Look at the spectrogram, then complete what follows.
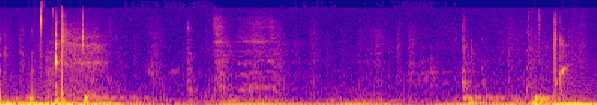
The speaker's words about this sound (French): Allez, ma petite feuille blanche. Euh, mon stylo, je regarde qu'il marche bien. Ouais, c'est cool.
